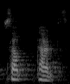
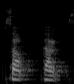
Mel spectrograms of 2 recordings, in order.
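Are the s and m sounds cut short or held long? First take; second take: cut short; cut short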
